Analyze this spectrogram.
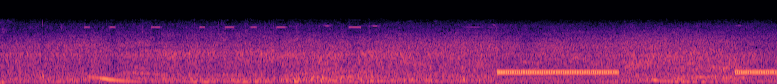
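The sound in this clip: Telephone line tones as a call goes through: a steady mid-pitched beep about a second long, then another starting after a pause, over a constant noisy background hiss.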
